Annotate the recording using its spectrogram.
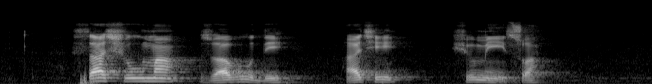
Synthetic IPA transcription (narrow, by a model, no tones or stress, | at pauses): saʃumazʷaβud̪i | ɦa̰t͡ʃʰi | ʃumiːswa̰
